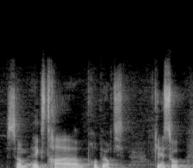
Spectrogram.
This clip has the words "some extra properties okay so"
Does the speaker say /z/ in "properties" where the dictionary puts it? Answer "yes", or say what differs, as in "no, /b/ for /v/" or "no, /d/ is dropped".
no, /z/ is dropped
